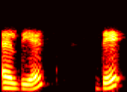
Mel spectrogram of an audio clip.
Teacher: Okay, so el 10, and you can hear again how I pronounce that with 10, even though it ends with the zeta, I'm pronouncing it as a soft S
